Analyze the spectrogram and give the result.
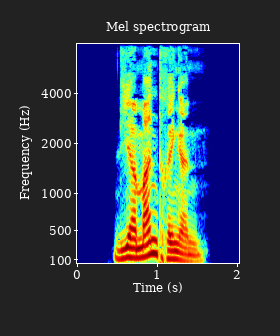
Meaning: dative plural of Diamantring
- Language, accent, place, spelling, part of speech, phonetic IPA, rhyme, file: German, Germany, Berlin, Diamantringen, noun, [diaˈmantˌʁɪŋən], -antʁɪŋən, De-Diamantringen.ogg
